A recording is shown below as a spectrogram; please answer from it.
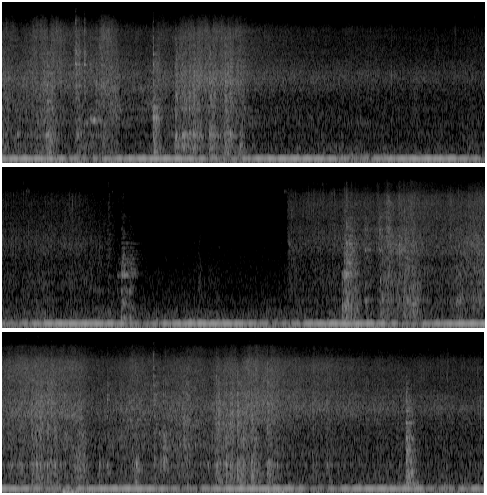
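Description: Beef frying in a pan while being stirred, a loud continuous sizzle with repeated scraping strokes close up, a brief lull partway, no voices.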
